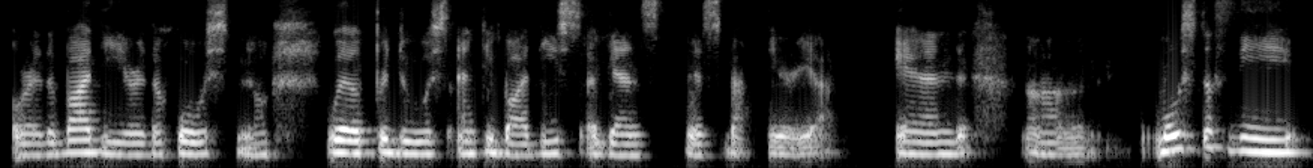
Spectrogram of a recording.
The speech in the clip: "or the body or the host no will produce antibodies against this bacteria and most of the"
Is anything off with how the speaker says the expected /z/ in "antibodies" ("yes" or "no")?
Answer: yes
